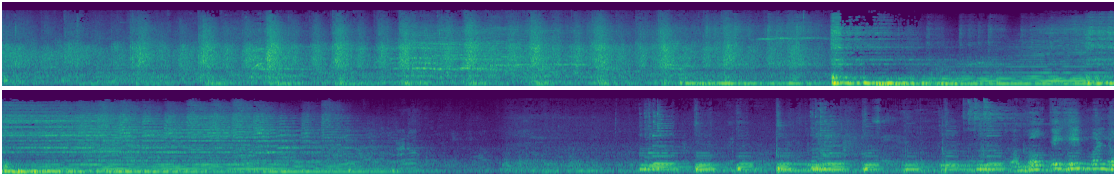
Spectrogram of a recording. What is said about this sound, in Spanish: Cuando tú vas, yo vengo. El aplauso del Gran Teatro Falla, claro que sí.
